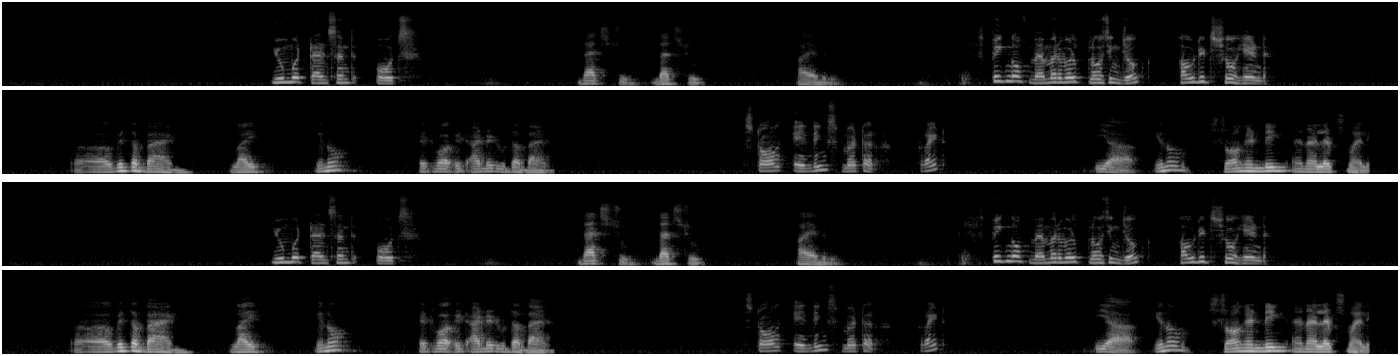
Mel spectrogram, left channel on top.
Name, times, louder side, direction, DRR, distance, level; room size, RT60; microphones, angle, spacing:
voice 1, 2.7-4.2 9.9-11.4 11.8-12.7 21.5-22.8 23.1-23.4, left 1 dB, 25° left, 2.3 m, -32 dB
voice 2, 5.8-7.0 8.0-8.4 9.6-9.8 14.7-15.8 16.2-16.6 17.1-17.4 18.1-19.5 24.9-27.6, right 2 dB, 40° right, 0.9 m, -29 dB
head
